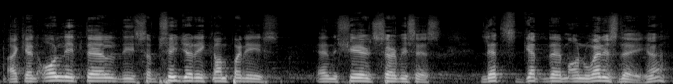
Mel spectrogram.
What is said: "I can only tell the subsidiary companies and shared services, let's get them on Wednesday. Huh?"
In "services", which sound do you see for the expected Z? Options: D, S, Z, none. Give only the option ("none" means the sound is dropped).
S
